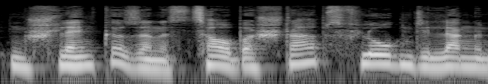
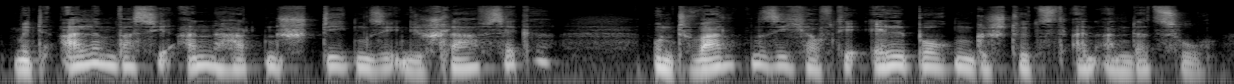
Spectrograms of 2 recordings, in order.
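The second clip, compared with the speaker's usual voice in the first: ordinary delivery, nothing marked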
